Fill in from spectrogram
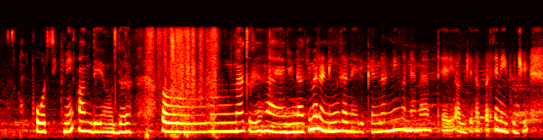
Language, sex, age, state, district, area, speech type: Dogri, female, 18-30, Jammu and Kashmir, Kathua, rural, spontaneous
